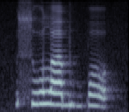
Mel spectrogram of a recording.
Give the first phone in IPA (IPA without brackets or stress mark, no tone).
s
